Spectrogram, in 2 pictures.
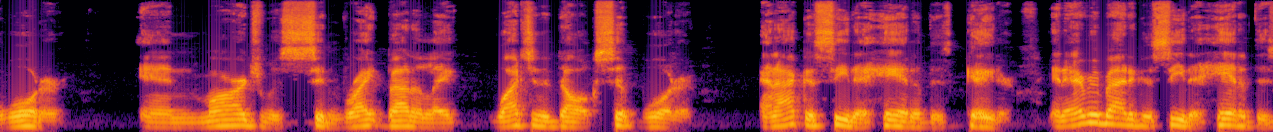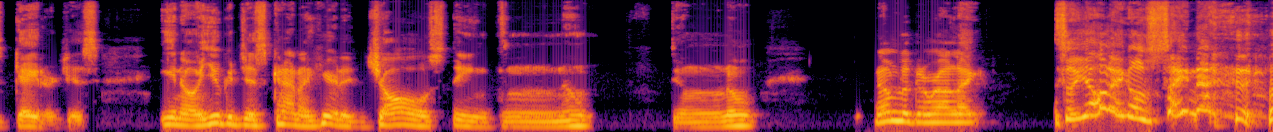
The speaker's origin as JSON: {"language": "English", "region": "Florida", "country": "United States", "tie": "born or raised there", "lives_now": "Texas, United States", "said": "You know, I'm from the South, man. You know, I grew up in Florida, reside in Texas"}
